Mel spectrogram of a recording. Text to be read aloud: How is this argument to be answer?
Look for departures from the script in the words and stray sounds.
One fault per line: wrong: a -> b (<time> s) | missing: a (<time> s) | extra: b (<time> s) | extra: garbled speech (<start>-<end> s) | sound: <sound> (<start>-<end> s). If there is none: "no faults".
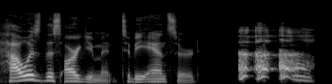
wrong: answer -> answered (1.5 s)
sound: throat clearing (2.4-3.2 s)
